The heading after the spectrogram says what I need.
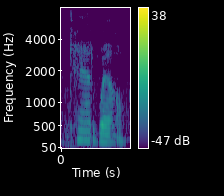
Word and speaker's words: Cadwell: See, they trying to take me to Cwell. I don't got that or excuse me, Cadwell.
